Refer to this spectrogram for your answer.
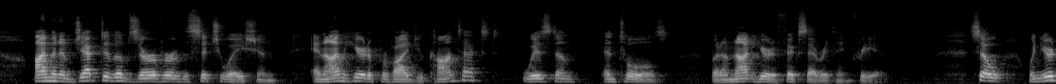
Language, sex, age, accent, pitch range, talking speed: English, male, 40-59, American, 145-210 Hz, 165 wpm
